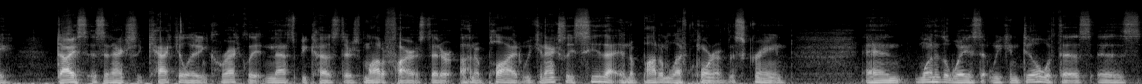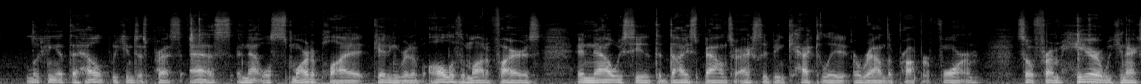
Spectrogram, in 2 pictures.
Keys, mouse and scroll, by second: 13.3 s, 13.3 scroll up 1, 17.2-17.7 scroll down 1, 17.7-19.5 scroll up 1, 19.5 scroll up 1, 19.7-21.8 scroll down 1, 21.8 scroll down 1, 22.2 b.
